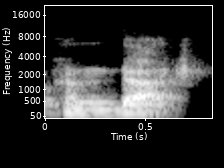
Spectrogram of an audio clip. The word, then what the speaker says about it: conduct: Or for conduct, you highlight duct as a verb. Second syllable in the word conduct as a verb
